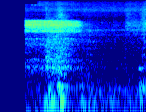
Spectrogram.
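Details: Pet dog snoring while asleep indoors: one raspy, hissing breath with a low snorting rumble, starting after a brief silence.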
